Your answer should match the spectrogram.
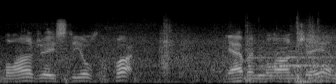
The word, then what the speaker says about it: Belanger: Gavin Belanger, and that's spelled like Belanger, but it is a French pronunciation.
